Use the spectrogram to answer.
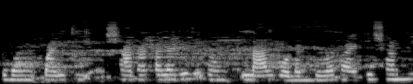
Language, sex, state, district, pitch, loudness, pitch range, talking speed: Bengali, female, West Bengal, Jhargram, 215 Hz, -19 LUFS, 210-230 Hz, 145 wpm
